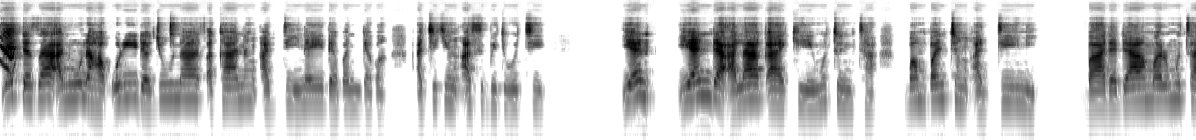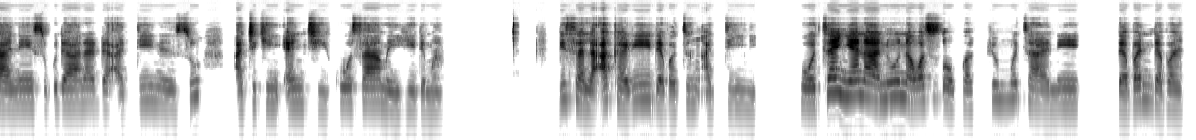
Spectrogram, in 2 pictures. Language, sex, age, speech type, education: Hausa, female, 30-45, spontaneous, tertiary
